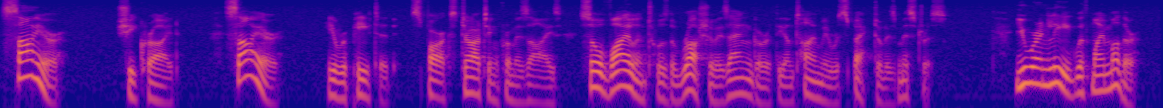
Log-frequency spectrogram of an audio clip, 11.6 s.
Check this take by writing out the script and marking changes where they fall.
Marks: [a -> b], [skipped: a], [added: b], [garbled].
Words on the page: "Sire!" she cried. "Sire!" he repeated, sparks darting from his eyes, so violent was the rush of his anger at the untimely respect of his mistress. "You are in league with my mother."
"Sire!" she cried. "Sire!" he repeated, sparks darting from his eyes, so violent was the rush of his anger at the untimely respect of his mistress. "You [are -> were] in league with my mother."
